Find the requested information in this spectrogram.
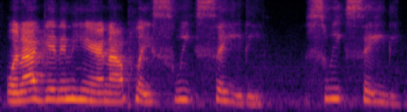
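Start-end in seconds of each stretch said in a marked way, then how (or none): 1.2-4.0 breathy whispered aside, no voice. Real, not acted. Streamer whispers to her chat about playing a song. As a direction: drop to a whisper as if sharing a secret.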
